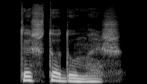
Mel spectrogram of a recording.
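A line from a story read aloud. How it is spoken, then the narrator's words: Quiet question. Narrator (Russian): спросил тихо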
